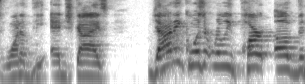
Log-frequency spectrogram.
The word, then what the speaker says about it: Yannick: Yannick, by the way, not Yannick. Yannick. Okay. Yeah, Yannick. I went to the pronunciation guide. I had to make sure.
